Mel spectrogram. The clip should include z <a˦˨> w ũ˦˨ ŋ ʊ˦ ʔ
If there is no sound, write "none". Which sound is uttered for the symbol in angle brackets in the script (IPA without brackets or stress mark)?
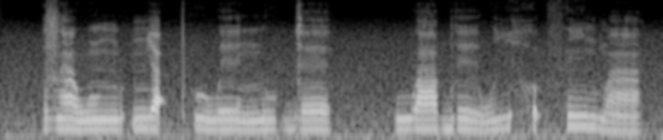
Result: ã˦˨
